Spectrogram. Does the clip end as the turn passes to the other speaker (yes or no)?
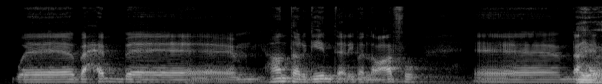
no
